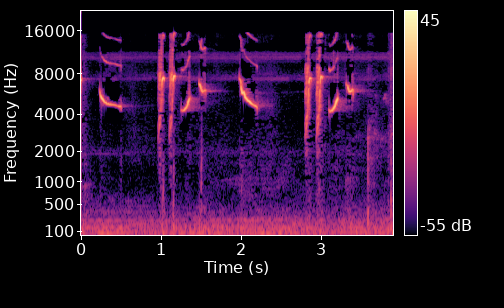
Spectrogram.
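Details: Lively Javan sunbird song used for tutoring and luring other birds: very high descending whistled slurs alternating with clusters of sharp metallic chirps, delivered in short phrases with gaps, a soft low rumble underneath.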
